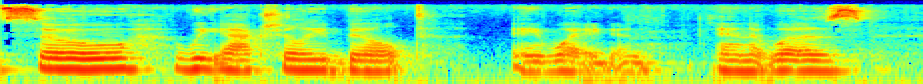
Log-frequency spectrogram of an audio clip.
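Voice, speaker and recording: This woman's voice is fairly low in pitch with a dark, mellow tone. Audible room echo surrounds it. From North Dakota. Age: 60s. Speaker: local resident telling her story. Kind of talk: personal storytelling interview.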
